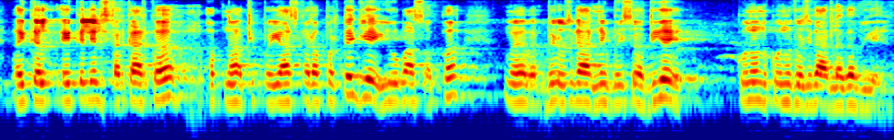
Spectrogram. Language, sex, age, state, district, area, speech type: Maithili, male, 30-45, Bihar, Darbhanga, urban, spontaneous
